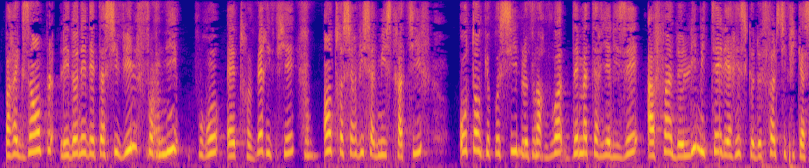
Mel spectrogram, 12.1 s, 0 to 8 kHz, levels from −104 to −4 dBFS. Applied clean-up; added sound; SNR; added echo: neural mask model Resemble Enhance denoiser.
